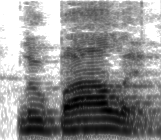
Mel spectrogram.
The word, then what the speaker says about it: Lubalin: the master is Herb Lublin or Lubilin or Lubalin or you know there's all there's all kinds of different ways to pronounce it isn't there how how would they say it in in or Christian Lubalin.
